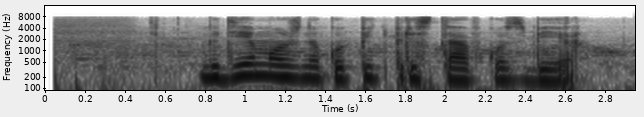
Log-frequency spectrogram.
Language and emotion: Russian, neutral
